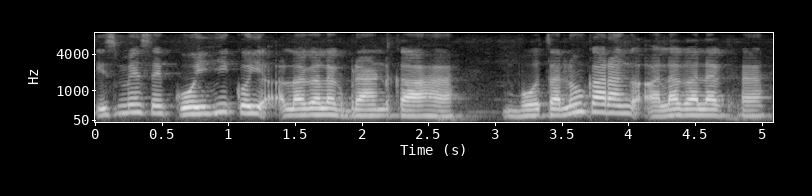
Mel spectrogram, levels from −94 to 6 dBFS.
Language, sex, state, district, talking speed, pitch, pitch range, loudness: Hindi, male, Jharkhand, Garhwa, 175 wpm, 160 Hz, 145-205 Hz, -16 LUFS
